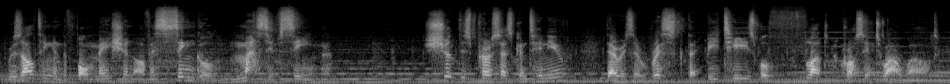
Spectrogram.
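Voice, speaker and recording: A man playing an erudite, deliberate scientist in a video game, explaining a grave theory with formal, precise phrasing. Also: mid-range voice, lightly acted. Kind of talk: scripted dramatic game dialogue.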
